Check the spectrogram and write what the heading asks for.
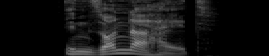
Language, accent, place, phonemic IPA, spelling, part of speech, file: German, Germany, Berlin, /ɪn ˈzɔndɐhaɪ̯t/, in Sonderheit, prepositional phrase, De-in Sonderheit.ogg
- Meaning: particularly, especially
